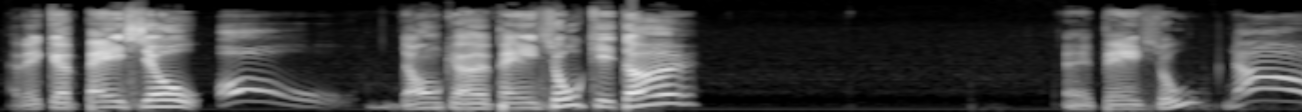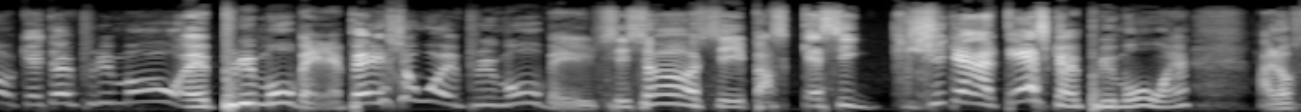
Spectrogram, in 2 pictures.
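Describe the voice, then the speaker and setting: A man's voice: very high-pitched, fairly bright tone, no echo, studio quality. A man, bantering through an improvised comedy bit, playful and theatrical. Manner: playful, jumps between silly voices and mock-preachy outbursts.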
